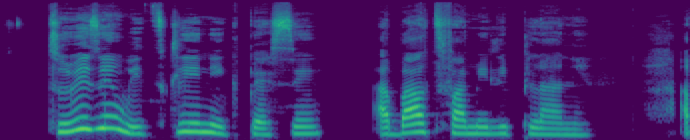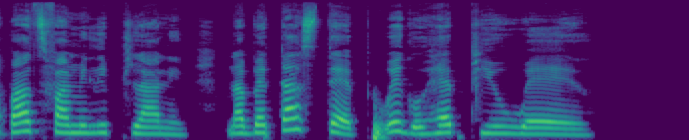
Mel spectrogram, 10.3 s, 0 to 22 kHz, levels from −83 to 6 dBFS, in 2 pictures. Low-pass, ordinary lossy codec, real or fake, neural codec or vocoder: none; none; real; none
